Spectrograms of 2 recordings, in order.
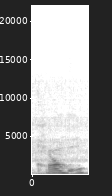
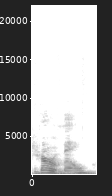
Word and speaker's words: caramel: The pronunciation of caramel varies, but generally North Americans often say caramel, 2 syllables, while East Coasters and Southerners might say caramel, and British English often use caramel or caramel.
